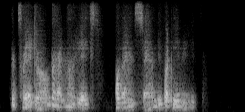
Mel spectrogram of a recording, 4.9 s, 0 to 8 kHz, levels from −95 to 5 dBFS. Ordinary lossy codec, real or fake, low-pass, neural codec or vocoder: Opus, 32 kbps; fake; 7.2 kHz; codec, 44.1 kHz, 0.9 kbps, DAC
